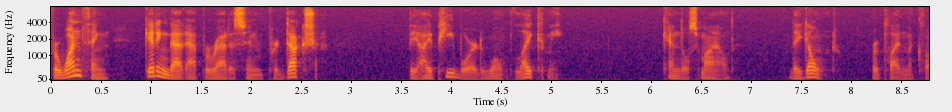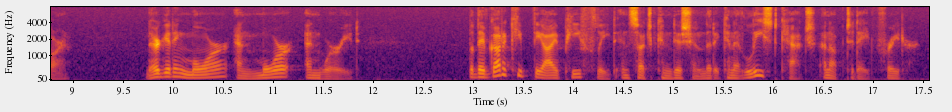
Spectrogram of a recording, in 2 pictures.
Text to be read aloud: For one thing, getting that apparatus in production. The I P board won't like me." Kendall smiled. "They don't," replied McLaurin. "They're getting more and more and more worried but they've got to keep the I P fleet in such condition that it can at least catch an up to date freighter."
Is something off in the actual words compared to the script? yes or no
yes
